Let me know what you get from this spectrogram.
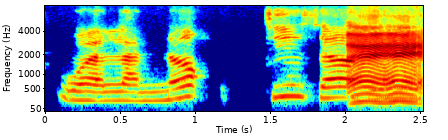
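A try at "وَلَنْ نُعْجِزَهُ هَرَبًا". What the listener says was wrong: Bukan walanuk. Jangan kekak. Walan jizahu haraba.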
